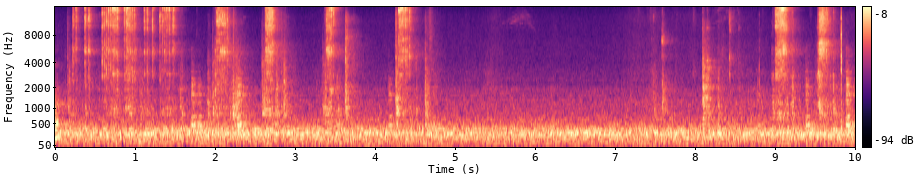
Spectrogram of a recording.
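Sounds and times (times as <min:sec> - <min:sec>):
socket ratchet clicking: 0:00.2 - 0:04.7, 0:09.0 - 0:10.0.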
